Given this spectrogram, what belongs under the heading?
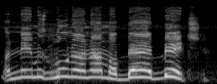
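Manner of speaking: put-on high, loud voice for a dog; brash boast, speaking as the dog; Luna. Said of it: "Tell everybody who you are".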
